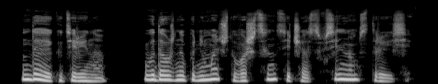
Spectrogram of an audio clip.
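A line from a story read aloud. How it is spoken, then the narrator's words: Softly. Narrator (Russian): говорит она мягко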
